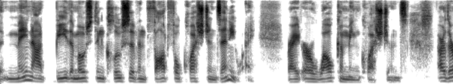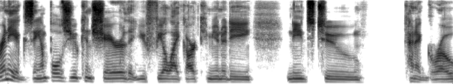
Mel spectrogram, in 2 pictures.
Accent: Covington, Kentucky, United States; You know, so I grew up in Covington and I went to Holmes High School.

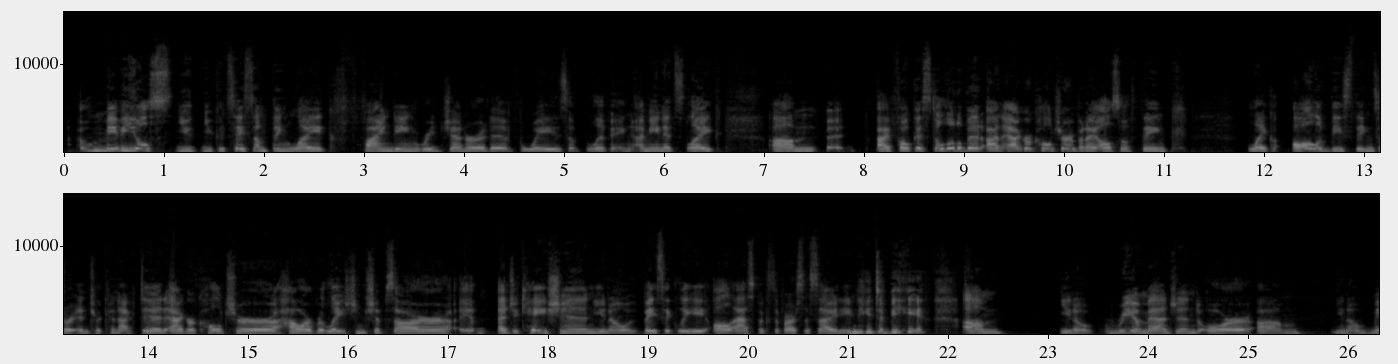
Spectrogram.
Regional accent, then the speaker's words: Chicago, Illinois, United States; I'm from Chicago, grew up in a sort of working class household on the south side of the city.

